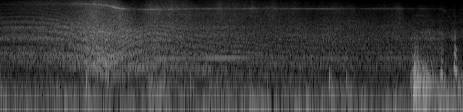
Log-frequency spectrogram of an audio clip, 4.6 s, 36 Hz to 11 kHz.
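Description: An XFly Sirius 80mm RC jet airplane roars past at close range, its ducted-fan whine swelling loud, then sliding down in pitch and fading into a thin, distant whistle.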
